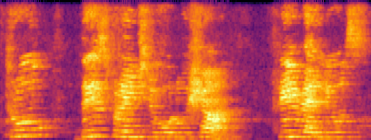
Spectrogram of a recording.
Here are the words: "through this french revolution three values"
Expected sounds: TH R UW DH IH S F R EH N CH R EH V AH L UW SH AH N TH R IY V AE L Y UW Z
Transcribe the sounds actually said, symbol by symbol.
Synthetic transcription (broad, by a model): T R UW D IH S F R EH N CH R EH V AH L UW SH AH N F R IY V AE L Y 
